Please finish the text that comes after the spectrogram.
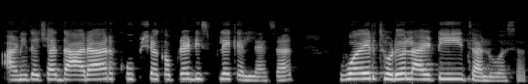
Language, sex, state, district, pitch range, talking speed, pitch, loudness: Konkani, female, Goa, North and South Goa, 215-250 Hz, 145 wpm, 235 Hz, -16 LUFS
